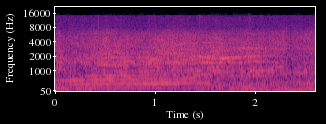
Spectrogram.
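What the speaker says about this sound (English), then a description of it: "That yellow car chasing that other yellow car" Stock race cars roaring around Riverside Speedway in Agawam, Massachusetts, engines droning loudly and continuously with shifting pitches as several cars chase each other, a dense steady wall of motor noise.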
